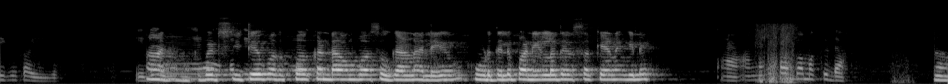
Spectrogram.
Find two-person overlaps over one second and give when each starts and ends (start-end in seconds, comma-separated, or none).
1.5-3.6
